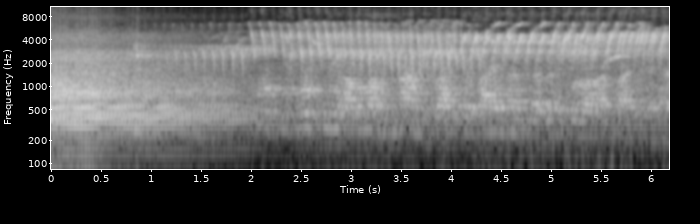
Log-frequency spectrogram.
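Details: Canary song with fast buzzy trills and high whistled notes running steadily, partly masked by a broad background hiss.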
